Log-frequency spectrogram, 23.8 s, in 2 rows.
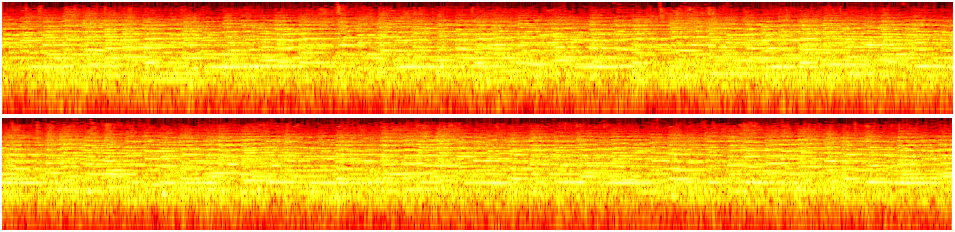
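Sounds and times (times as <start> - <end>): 
church bells ringing a Grandsire peal: 0.0 - 23.7.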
